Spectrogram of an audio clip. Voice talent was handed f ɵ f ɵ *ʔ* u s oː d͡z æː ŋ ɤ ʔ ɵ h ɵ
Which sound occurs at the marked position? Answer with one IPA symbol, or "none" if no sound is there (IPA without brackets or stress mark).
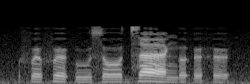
ʔ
